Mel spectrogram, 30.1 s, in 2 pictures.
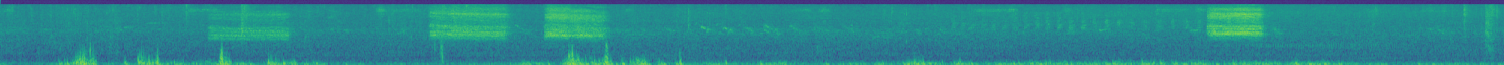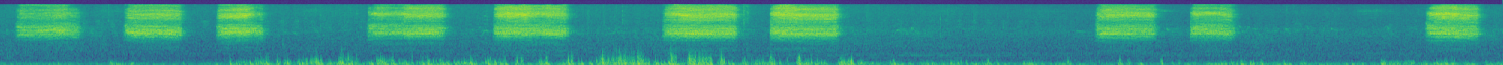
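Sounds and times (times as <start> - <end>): gusty low rumble: 0.0 - 30.0
bird harsh calls: 2.0 - 3.6, 4.2 - 8.9, 11.8 - 12.9, 15.0 - 18.0, 18.7 - 20.9, 21.7 - 23.6, 25.9 - 27.9, 29.3 - 30.0.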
